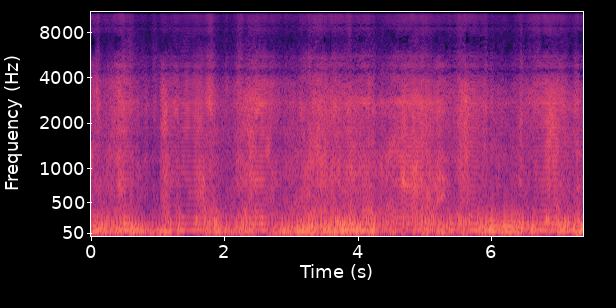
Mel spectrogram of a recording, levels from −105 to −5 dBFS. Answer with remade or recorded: remade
